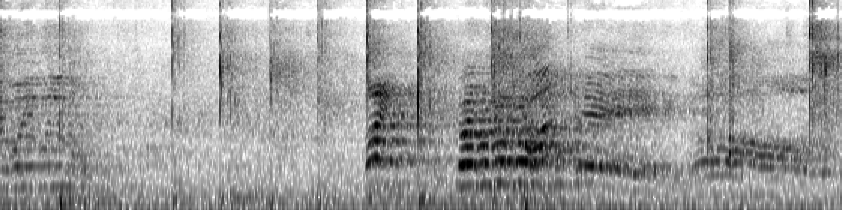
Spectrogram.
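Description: A volleyball thumps off hands.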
